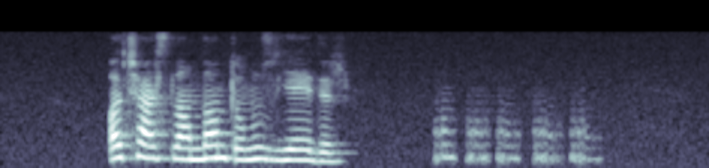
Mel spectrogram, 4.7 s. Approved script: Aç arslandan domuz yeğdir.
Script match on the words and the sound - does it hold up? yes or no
no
